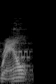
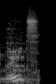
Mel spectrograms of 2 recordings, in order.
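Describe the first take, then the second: First: Route is said the non-Australian way. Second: Route is said the Australian way. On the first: "not route" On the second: "in Australia we pronounce that as route"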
